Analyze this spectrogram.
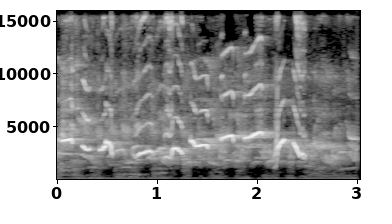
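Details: White-rumped shama, a young bakalan bird, answering a rival with emotion: a rapid, unbroken string of rich whistled notes, each sliding and looping, about ten loud notes in three seconds.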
